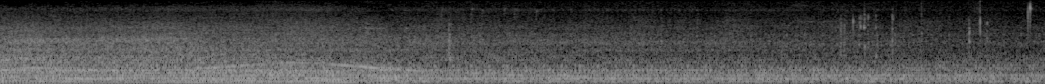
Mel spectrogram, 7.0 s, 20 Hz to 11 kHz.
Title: 1.9 TDI (ARL) Turbo failure? (loud whine!!!)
